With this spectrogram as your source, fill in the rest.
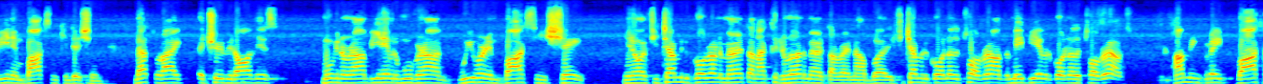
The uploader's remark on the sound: Post Fight Press Conference. In Carson, California.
